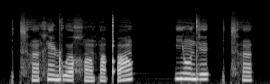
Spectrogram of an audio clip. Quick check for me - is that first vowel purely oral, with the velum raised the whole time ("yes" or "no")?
no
